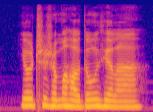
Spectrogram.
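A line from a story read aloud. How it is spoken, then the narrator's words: Shy laughing. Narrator (Chinese): 天宝总是不好意思的笑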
